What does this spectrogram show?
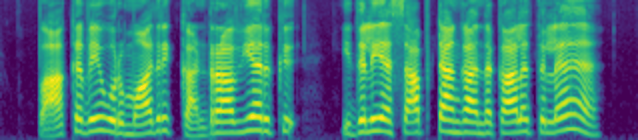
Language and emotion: Tamil, disgusted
